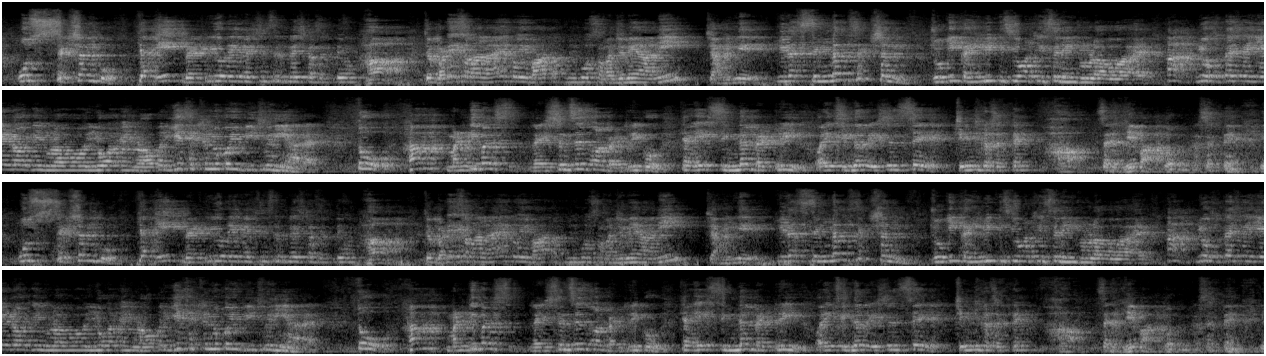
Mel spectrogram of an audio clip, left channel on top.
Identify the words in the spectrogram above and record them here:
उस सेक्शन को क्या एक बैटरी और एक रेजिस्टेंस से रिप्लेस कर सकते हो? हाँ। जब बड़े सवाल आए तो ये बात अपने को समझ में आनी चाहिए कि ना सिंगल सेक्शन जो कि कहीं भी किसी और चीज से नहीं जुड़ा हुआ है, हाँ ये हो सकता है इसका ये और कहीं जुड़ा हुआ, ये और कहीं जुड़ा हुआ, पर ये सेक्शन में कोई बीच में नहीं आ रहा है, तो हम मल्टीपल रेजिस्टेंसेस और बैटरी को क्या एक सिंगल बैटरी और एक सिंगल रेजिस्टेंस से चेंज कर सकते हैं? हाँ सर, ये बात तो अपन कर सकते हैं,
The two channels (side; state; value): right; quieter; 4.0 dB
